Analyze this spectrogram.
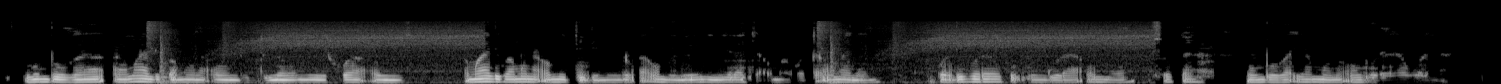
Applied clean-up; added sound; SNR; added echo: none; Sawing; 17 dB; none.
